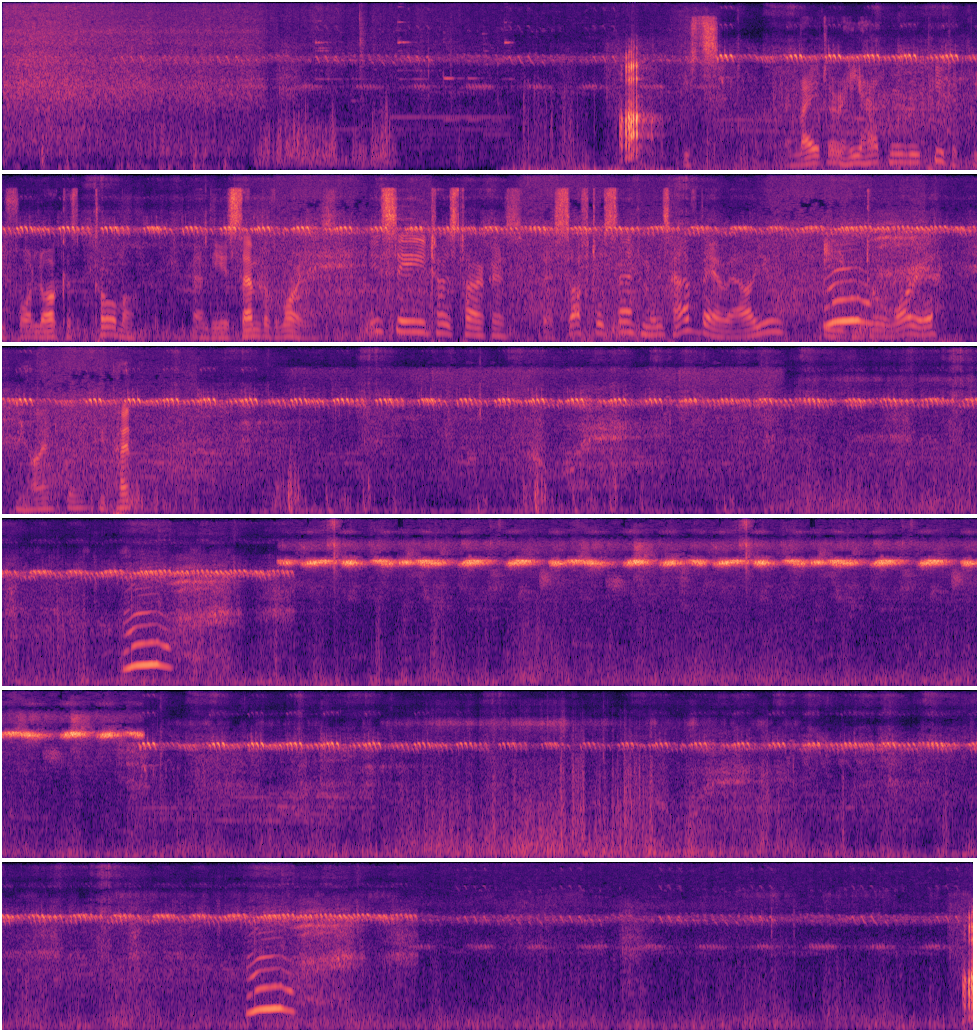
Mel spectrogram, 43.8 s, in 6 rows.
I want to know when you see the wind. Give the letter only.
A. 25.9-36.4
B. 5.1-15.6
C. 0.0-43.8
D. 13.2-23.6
C.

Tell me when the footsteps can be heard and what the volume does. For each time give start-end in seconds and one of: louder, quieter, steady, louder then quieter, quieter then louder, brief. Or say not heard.
not heard.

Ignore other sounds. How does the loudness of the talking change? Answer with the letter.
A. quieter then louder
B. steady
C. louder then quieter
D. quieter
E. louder
B.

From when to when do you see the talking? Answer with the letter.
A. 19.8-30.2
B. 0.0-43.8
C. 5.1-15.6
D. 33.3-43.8
C.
